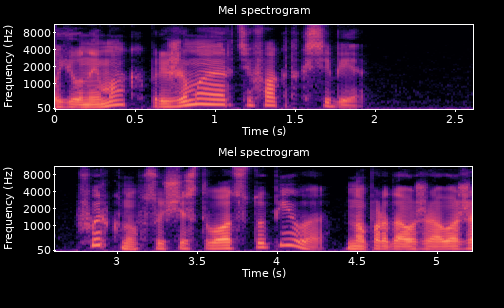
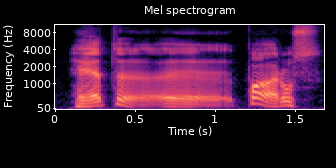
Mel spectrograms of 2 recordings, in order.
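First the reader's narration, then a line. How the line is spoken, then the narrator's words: Mumbling. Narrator (Russian): промямлил Дуган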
